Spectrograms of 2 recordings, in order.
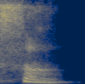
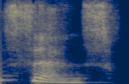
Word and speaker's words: sans: word it means without in french the word is pronounced as sun and uh otherwise in british english or american english you can say sans so sans teeth sand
